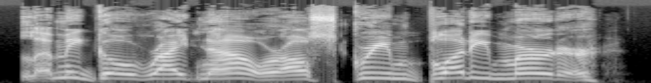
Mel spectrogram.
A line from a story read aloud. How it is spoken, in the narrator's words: Atticus shouted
